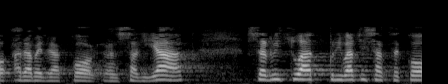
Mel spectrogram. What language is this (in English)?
Basque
